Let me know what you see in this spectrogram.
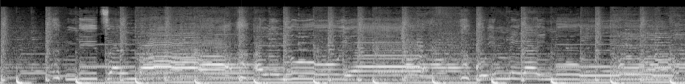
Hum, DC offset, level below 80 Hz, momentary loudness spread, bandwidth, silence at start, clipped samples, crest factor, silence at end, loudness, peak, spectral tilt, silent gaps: none; 3%; -14 dBFS; 5 LU; 16.5 kHz; 0 s; 0.6%; 8 dB; 0 s; -8 LUFS; 0 dBFS; -5.5 dB/octave; none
